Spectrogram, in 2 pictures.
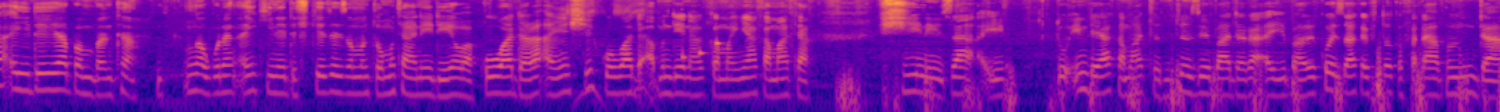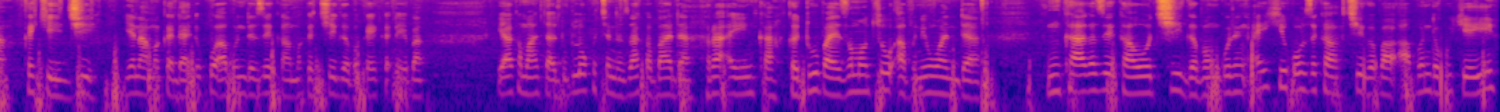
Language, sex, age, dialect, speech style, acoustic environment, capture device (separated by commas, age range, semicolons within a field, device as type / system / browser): Hausa, female, 25-34, Nigeria - Kano, relaxed; focused, silence, mobile / Linux / Chrome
